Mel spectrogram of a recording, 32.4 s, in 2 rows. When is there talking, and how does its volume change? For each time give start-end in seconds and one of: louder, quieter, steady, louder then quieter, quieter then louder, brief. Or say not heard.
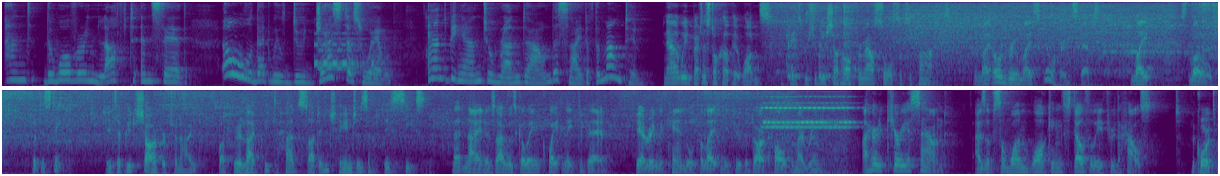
0.0-32.3 steady.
